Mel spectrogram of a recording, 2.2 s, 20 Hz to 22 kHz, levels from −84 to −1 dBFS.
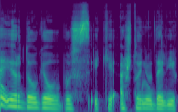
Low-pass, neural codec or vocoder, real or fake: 19.8 kHz; none; real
